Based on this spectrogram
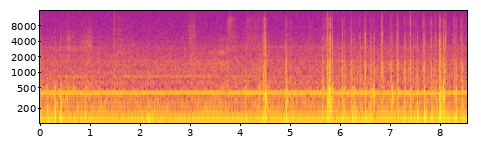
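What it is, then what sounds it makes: Plastic food container lid. Fingertips tap rapidly on a clear plastic takeout food container lid with food residue, and fingernails scratch across it. The result is quiet, sharp clicks and light scratches over a steady low hum and a faint constant tone.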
